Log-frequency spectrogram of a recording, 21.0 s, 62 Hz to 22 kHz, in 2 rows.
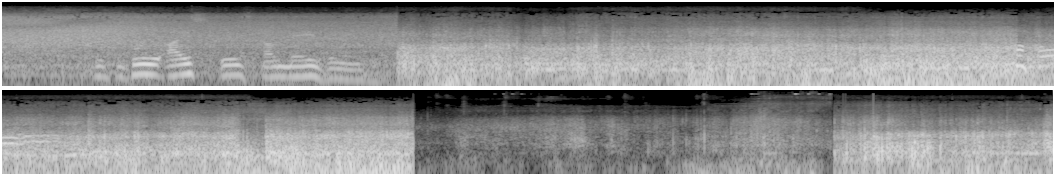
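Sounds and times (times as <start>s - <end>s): wind buffeting microphone: 3.9s - 14.7s.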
